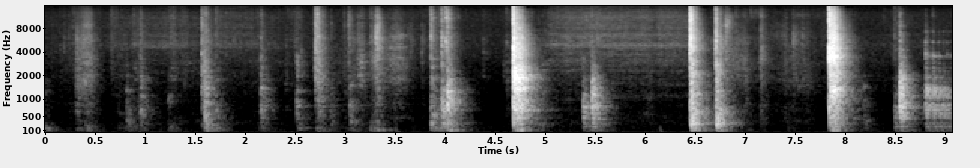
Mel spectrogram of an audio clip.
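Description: Wooden mallet knocking on the wooden parts of a pole lathe: a run of separate wood-on-wood knocks, light at first, then several hard strikes from about four seconds in.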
